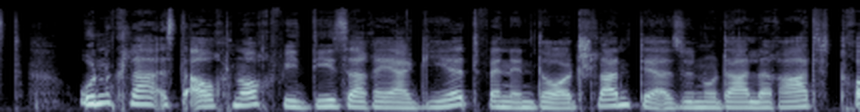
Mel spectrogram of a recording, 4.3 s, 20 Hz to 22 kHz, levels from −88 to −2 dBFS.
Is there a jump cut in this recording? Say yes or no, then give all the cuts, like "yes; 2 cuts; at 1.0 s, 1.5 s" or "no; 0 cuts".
no; 0 cuts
